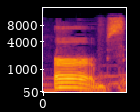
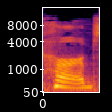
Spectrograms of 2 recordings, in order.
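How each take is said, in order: First: It is said the American way, with silent H. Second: It is said the British way, with an H.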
